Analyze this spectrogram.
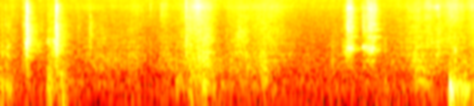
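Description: A quick-release bar clamp being handled and worked, with sharp plastic-and-metal clicks: two near the start, a scrape about two seconds in, two more clicks about three and a half seconds in, and a low thump near the end.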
